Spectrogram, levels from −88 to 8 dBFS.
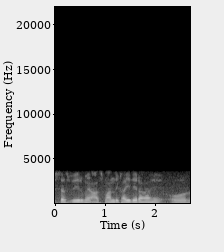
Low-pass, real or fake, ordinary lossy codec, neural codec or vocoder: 3.6 kHz; real; none; none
